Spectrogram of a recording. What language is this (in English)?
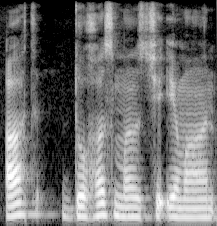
Kashmiri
